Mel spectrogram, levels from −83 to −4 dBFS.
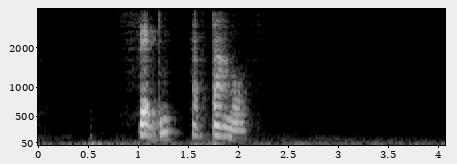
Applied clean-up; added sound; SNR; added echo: neural mask model DeepFilterNet 3.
